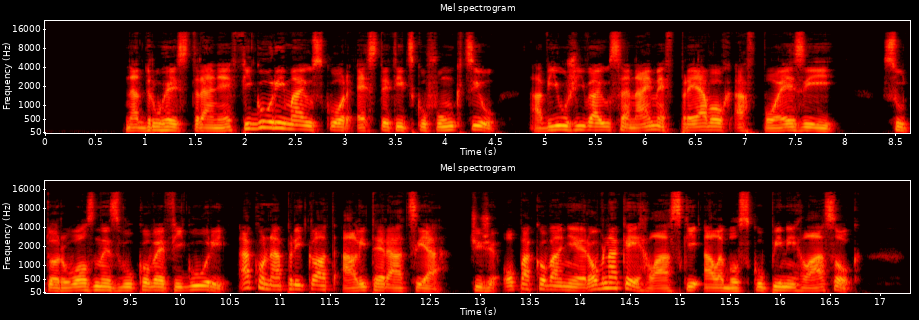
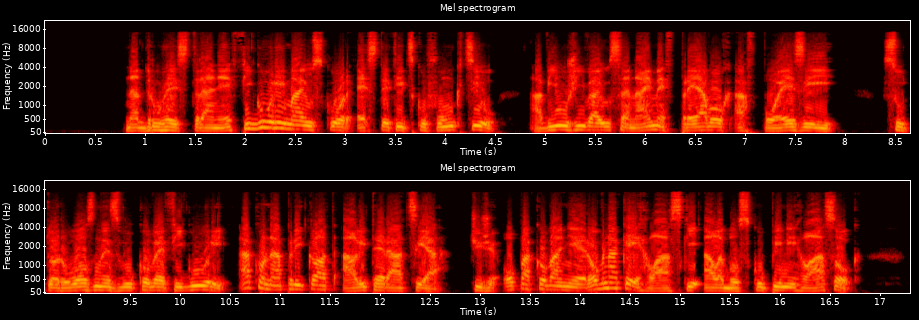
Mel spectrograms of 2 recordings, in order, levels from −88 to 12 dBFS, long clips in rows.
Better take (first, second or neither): first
